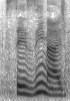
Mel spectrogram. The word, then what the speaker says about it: ces images: La liaison entre un adjectif démonstratif et un nom, comme par exemple, ces images. Normalement, on ne prononce pas le S dans ces, mais ici, on doit faire la liaison.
